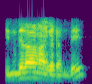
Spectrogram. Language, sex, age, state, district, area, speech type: Telugu, male, 45-60, Andhra Pradesh, Sri Satya Sai, urban, conversation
